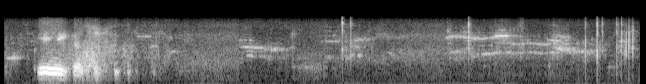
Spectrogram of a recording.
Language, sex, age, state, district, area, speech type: Bengali, male, 45-60, West Bengal, Howrah, urban, conversation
